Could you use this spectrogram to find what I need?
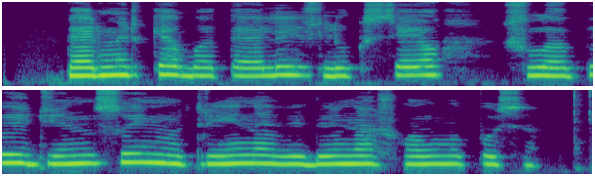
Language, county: Lithuanian, Vilnius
